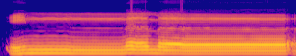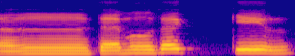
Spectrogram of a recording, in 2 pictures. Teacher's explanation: را باریک پڑھا جائے گا ساکن جب ہوگا، کیونکہ زیر ہے کاف کے نیچے، اور یہاں پر مد منفصل ہے، حروف مدہ کے بعد حمزہ بشکل الف آیا ہے تو چھوٹی مد لگی ہے جس کو 3 الف کے برابر کھینچنا ہے۔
